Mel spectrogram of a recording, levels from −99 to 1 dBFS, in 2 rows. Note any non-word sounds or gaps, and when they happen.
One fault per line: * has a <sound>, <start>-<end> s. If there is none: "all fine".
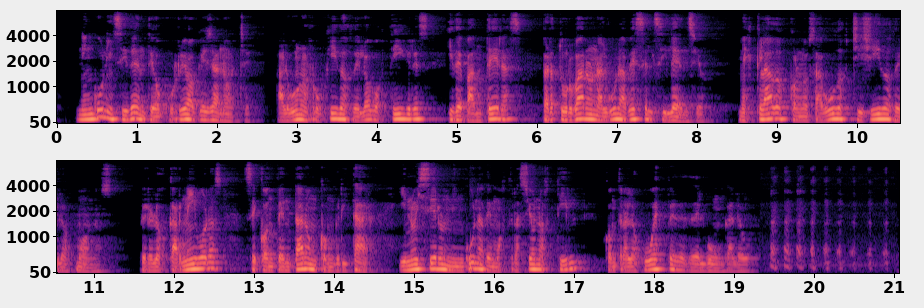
* has a laugh, 19.4-21.0 s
